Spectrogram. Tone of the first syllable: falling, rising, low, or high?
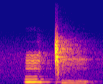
high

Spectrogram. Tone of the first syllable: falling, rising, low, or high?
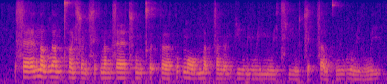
rising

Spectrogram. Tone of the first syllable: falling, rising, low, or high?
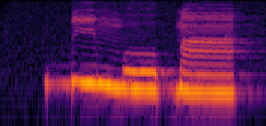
high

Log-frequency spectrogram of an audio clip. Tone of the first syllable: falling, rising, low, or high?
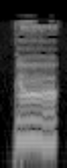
low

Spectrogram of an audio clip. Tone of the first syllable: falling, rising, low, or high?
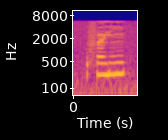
high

